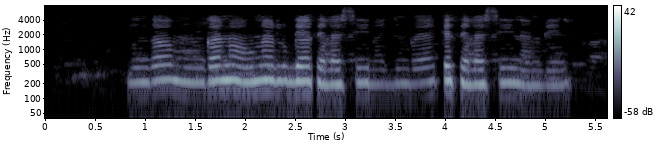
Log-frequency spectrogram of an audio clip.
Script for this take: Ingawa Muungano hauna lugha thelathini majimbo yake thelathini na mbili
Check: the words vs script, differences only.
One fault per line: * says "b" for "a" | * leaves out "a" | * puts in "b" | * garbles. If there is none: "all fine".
all fine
